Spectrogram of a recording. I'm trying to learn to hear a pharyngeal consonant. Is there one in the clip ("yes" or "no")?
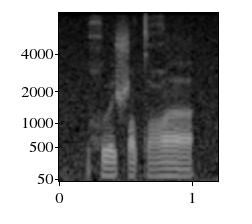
yes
